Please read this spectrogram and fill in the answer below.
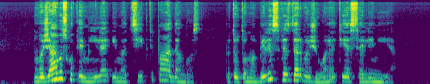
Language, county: Lithuanian, Kaunas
